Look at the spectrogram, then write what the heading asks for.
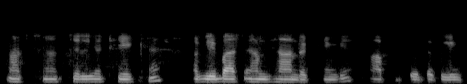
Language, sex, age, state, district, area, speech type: Hindi, male, 18-30, Uttar Pradesh, Prayagraj, urban, conversation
